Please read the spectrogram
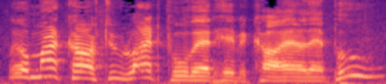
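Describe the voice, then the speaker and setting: Man playing high-pitched, animated, exasperated radio husband. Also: fairly quick, gravelly, full character voice. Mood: scheming. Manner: folksy, wisecracking. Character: exasperated, sarcastic bandleader husband in radio sitcom. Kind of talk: 1940s radio sitcom acting, live stage re-creation. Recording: live theater stage, faint noise.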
